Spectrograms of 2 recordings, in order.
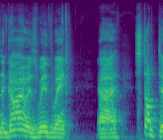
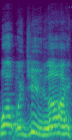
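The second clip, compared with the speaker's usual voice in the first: high-pitched, put-on mentally impaired voice; 8 semitones higher than usual. Retelling how a friend answered shop staff: put-on mentally challenged voice. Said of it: "put on a mentally challenged voice and go".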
